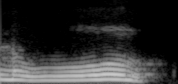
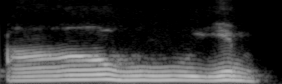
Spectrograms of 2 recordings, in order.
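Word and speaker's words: Aum: It is not Om. It is A-U-M.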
